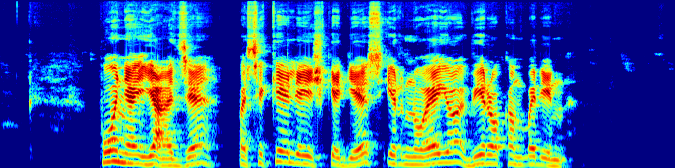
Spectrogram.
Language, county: Lithuanian, Vilnius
